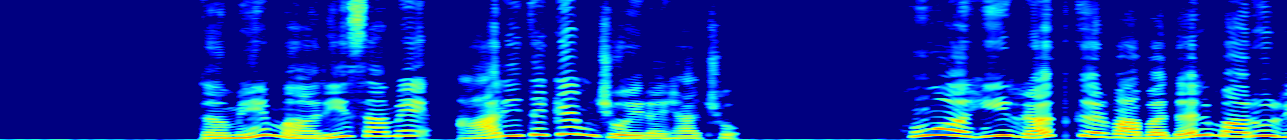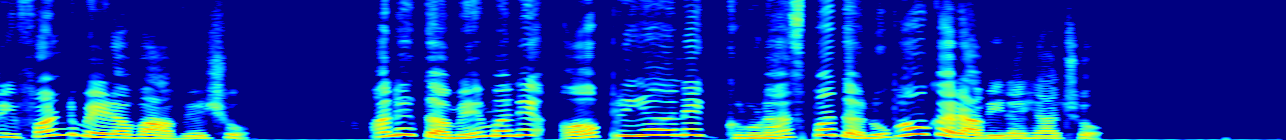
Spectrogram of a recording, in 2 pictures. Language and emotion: Gujarati, disgusted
